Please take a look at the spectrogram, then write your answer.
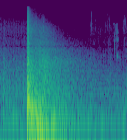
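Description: A single loud gunshot burst from a Counter-Strike-style tactical shooter match, with a sharp attack and a long reverberant tail that fades over about two seconds, then a faint click near the end.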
